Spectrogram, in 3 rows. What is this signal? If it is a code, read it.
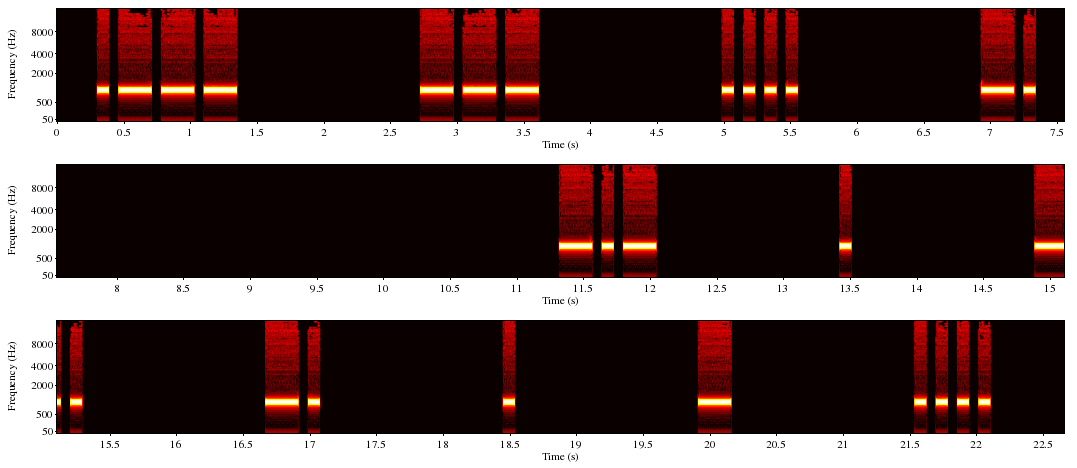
Morse code, heard as a keyed tone, about 15 wpm, spaced as for 5 wpm, 1000 Hz. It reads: JOHN KENNETH
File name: qotdfiles / 5wpm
